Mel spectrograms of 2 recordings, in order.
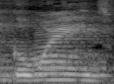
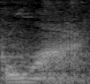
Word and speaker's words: Gawain: When we were diving into Shakti Gawain's book, I said her name wrong. It's Gawain, not Gawan.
